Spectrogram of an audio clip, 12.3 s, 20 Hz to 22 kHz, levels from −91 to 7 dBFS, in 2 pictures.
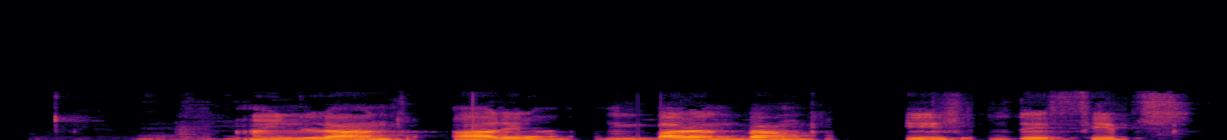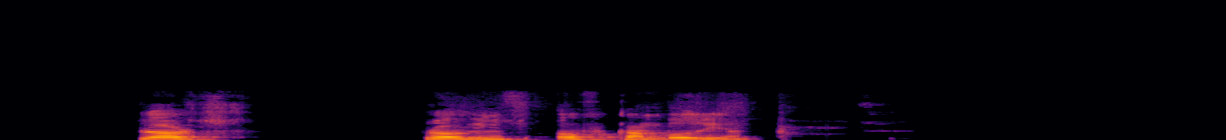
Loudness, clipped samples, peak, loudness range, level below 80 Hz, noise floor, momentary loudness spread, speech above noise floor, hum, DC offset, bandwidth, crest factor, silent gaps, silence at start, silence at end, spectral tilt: -22 LUFS; under 0.1%; -6 dBFS; 6 LU; -68 dBFS; -51 dBFS; 16 LU; 29 dB; none; under 0.1%; 7.8 kHz; 18 dB; 6.10-6.83 s, 7.52-8.25 s; 0.7 s; 2.4 s; -7 dB/octave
